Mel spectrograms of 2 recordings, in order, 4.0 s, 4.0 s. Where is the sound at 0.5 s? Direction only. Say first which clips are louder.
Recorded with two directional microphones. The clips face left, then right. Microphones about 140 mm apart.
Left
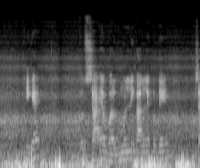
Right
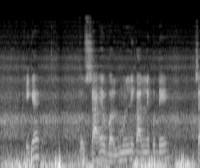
Right 4 dB; 40° right (ahead or behind).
